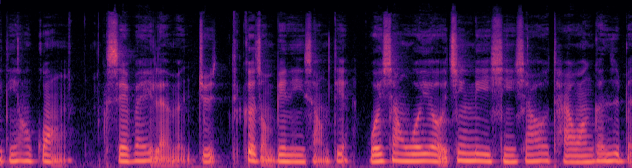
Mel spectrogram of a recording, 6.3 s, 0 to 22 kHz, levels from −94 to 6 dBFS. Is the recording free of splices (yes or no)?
no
